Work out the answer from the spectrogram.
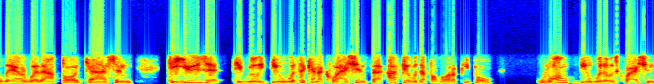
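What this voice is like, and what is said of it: Scottish accent with transatlantic tinge. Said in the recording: “my Scottish transatlantic accent”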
